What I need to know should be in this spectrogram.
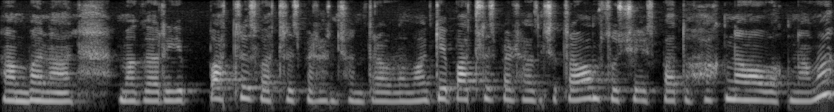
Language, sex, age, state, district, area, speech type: Kashmiri, female, 18-30, Jammu and Kashmir, Baramulla, rural, spontaneous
